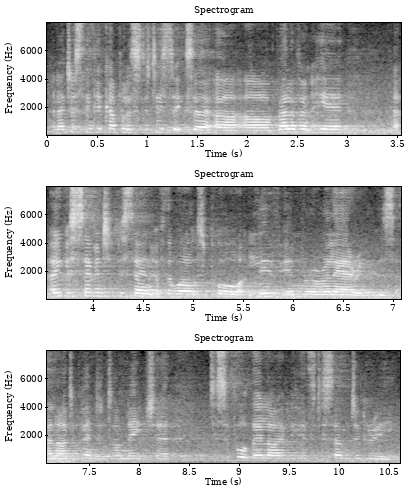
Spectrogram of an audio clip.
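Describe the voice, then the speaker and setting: A woman researcher with a croaky voice giving a measured conference presentation. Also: mid-range voice, fairly even intonation. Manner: measured, explanatory, with occasional restarts. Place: large conference hall. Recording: echoey hall recorded from far off with noise.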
